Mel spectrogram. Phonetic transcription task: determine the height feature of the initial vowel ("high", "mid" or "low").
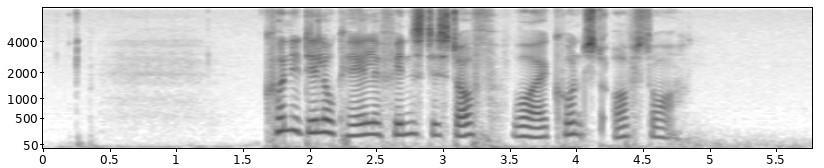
mid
